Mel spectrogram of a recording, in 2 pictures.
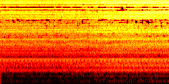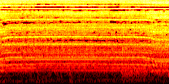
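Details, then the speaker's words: Hidromek RC hydraulic excavator model after topping up hydraulic oil by syringe: steady thin pump whine rising as boom moves, smooth with no sputter; oil circulating without bubbles, cavitation cured, slight bubbles remain as tank not completely full; normal hydraulic pump operation. "you can see now there's plenty of oil circulating and there there's no bubbles anymore so that's a good indication that the hydraulic system is now healthy"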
